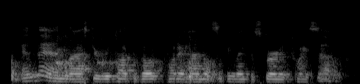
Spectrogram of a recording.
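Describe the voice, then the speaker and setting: A man speaks at a medium pitch and a very fast pace, with audible room echo. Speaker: math teacher. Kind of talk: lecture.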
